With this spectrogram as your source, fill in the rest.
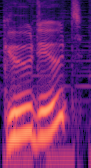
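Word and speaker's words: Godot: I always forget which one it is it's pronounced gudo I actually pronounce it goodly doodly usually yeah sorry it's pronounced obviously placeholder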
